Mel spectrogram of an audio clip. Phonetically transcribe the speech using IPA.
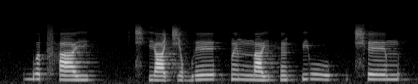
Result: bə˥˧t͡sʰa˧j | t͡ɕʰja˨˩t͡ɕə˨˩be˦ | pẽ˥˧nn̪a˧jhẽ˦k̚ pju˥˧ | t͡ɕʰe˦m

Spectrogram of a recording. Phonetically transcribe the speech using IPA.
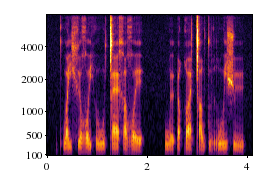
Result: kʷʼɑj xy ʁʷɯjhuwuǀæ xɑʁʷe | wøʔyqʷæ ǀɑwtʷerwuj ʃy

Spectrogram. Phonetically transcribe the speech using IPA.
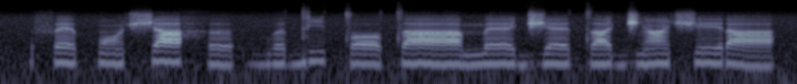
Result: fɛ˨ pɔ̃˨ʃa˦hə˨ | bə˨di˦tɔ˨ taː˦˨mɛ˦˨d͡ʒɛ˦˨ ta˧d͡ʒã˦ʃe˦ɾaː˨

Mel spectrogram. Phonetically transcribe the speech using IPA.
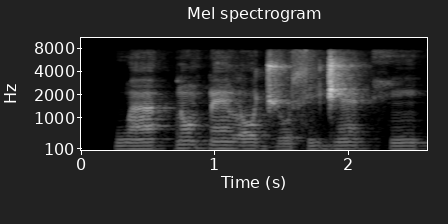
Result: wã˧ | ɾɔ̃˦ k͡pɛ̃˧ lɔ˧ d͡ʒo˨ si˨˦d͡ʒɛ̃˦ | hĩ˧

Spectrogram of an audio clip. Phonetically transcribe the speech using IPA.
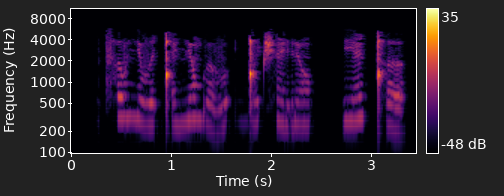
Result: t͡sʰəvnʲɔveǃʼẽ nʲɔ̃bɵv | ɡ͡ǃət͡ʃʰẽrʲõ | jẽ ǃʰə

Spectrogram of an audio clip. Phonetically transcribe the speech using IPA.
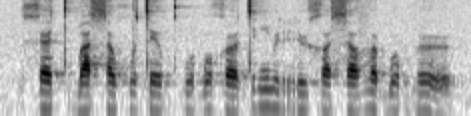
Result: xɛt ɡ͡basaxʷɐte kʷʰœɓoxœ tiŋ͡myry xɐsɐ vœɓʊ bø

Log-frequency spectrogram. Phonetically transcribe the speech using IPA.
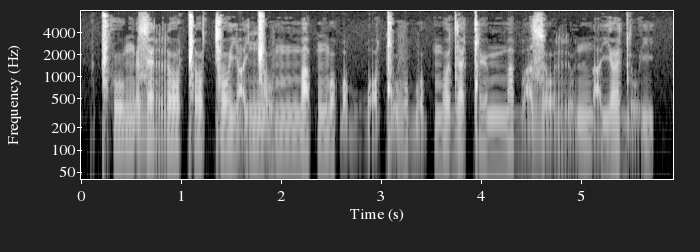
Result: ǁʰuŋə̰zə roǁo ǀoja̰jŋ͡ǁo̰v mːapŋ͡moɓɔ̰b ɡ͡bɔ̰ǃṵvɔb o̰pmodɜ ǃʏmːaba̰ zo̰rṵnːa̰ jədṵj

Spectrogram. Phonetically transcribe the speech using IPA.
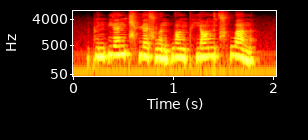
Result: pi˧˥npjɛ˥n t͡ɕʰɥɛ˥˩swə̰˨˩npwɑ˥˩ŋ pʰjɑ˥ŋ t͡sʰwa˥˩n

